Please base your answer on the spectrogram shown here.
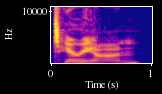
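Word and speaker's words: pterion: the right and left teron this the p is silent that is the junction where the parietal the temporals and the sphenoid bone all meet I remember terion because it's near our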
